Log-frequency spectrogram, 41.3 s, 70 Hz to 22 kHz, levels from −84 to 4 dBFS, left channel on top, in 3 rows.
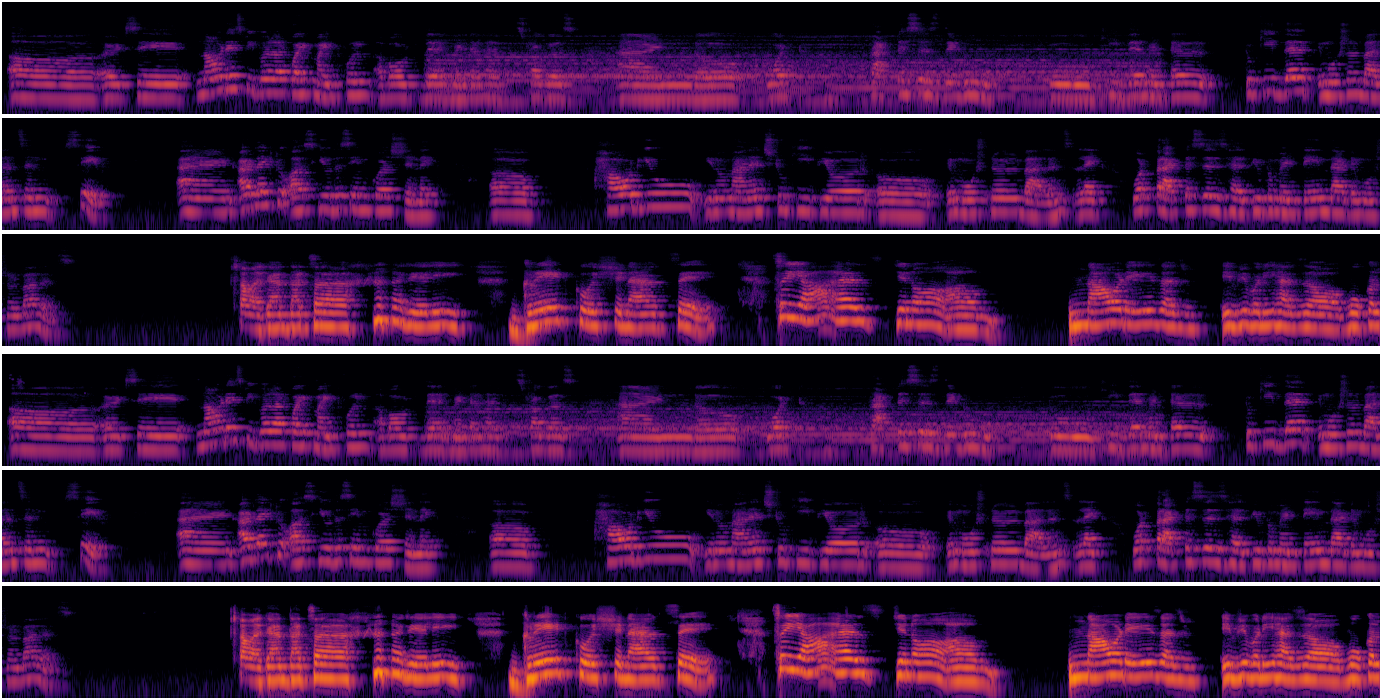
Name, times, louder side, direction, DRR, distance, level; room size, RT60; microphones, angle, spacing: voice 1, 0.1-5.0 5.2-5.7 6.1-7.9 8.2-8.3 8.7-9.9 10.5-12.1 12.4-14.8 15.5-18.1 18.7-19.1 19.7-24.8 25.1-28.3, equal, 5° right, 1.9 m, -42 dB
sound 1, 4.2-11.6, left 1 dB, 60° left, 1.0 m, -51 dB
voice 2, 29.9-34.7 35.0-37.5 38.2-39.5 39.8-41.3, right 5 dB, 80° right, 0.5 m, -30 dB
7.1 x 4.2 x 3.7 m
head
